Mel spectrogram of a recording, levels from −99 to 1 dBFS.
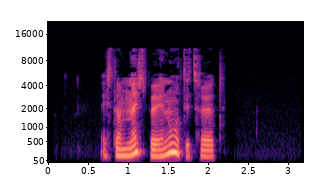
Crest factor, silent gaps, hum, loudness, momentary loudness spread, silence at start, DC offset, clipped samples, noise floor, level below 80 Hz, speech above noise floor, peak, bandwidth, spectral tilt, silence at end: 20 dB; none; none; -21 LUFS; 11 LU; 0.7 s; under 0.1%; under 0.1%; -77 dBFS; -72 dBFS; 57 dB; -4 dBFS; 11.5 kHz; -6 dB/octave; 1.15 s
